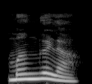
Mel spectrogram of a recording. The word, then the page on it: ಮುಂಗಾಳು: mungāḷu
